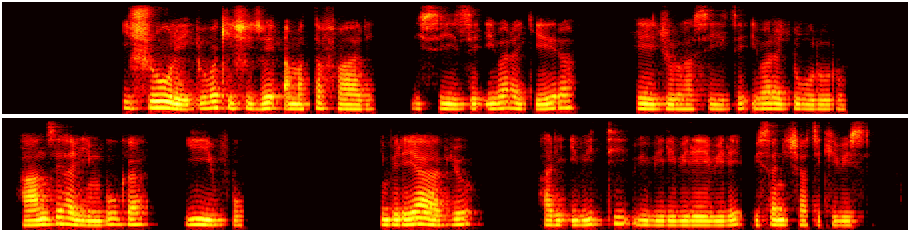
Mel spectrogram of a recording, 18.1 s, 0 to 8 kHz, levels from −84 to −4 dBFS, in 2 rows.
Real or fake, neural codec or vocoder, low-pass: real; none; 7.2 kHz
